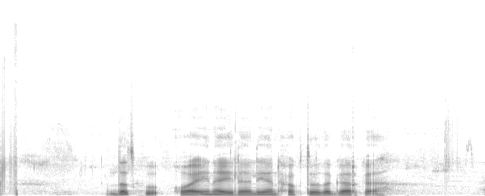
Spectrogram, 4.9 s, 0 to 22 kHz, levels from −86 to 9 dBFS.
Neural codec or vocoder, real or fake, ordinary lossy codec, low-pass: none; real; MP3, 96 kbps; 19.8 kHz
